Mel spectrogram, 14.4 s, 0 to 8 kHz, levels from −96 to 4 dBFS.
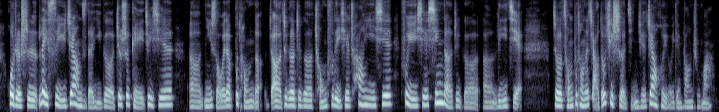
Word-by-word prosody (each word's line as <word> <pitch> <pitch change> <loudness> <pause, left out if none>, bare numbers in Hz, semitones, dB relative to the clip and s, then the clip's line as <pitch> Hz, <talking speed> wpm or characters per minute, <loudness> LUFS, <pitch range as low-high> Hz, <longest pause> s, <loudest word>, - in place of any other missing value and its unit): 或 245 - +9
者 180 -4 +5
是 170 -1 +1
类 265 -4 +8
似 215 0 +1
于 165 0 -1
这 170 - +3
样 230 -8 +3
子 155 - -9
的 - - -5
一 130 -2 -8
个 145 -1 -3
就 215 - +1
是 225 - +2
给 145 -11 -5
这 210 - -1
些， 195 +2 0 0.3
呃， 150 -1 -7
你 165 +1 -3
所 180 - -3
谓 - - -2
的 180 -1 +3
不 175 +7 -2
同 155 -5 -6
的 - - -7
呃， 155 -1 +1
这 205 - -1
个 180 -1 +3
这 180 +1 -4
个 165 -1 -3
重 155 +1 -5
复 210 - -5
的 185 - +5
一 160 - 0
些 180 +4 -1
创 205 +4 -3
意， 190 -2 -1
一 - - -2
些 225 +4 +4 0.2
赋 260 - -1
予 225 - +4
一 180 -1 +1
些 200 +4 0
新 255 +5 +7
的 215 - 0
这 170 +2 -7
个， 130 -3 -10
呃， 140 0 -10
理 155 +7 -4
解。 175 - -2 0.6
就 180 -3 +4
从 165 +1 -2
不 235 - -3
同 190 -5 -1
的 - - +2
角 - - -3
度 235 - +1
去 250 -2 0
设 190 -2 +1
计， 125 - -13
你 140 - -6
觉 155 - -9
得 155 - -5
这 205 - +2
样 225 -4 +3
会 170 -6 -6
有 - - -14
一 135 - -13
点 135 0 -9
帮 145 0 -9
助 150 0 -14
吗？ 130 +4 -10
175 Hz, 300 characters per minute, -20 LUFS, 155-200 Hz, 0.6 s, 或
